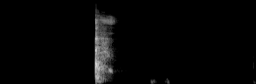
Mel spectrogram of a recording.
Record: {"cough_length": "2.6 s", "cough_amplitude": 32768, "cough_signal_mean_std_ratio": 0.15, "survey_phase": "beta (2021-08-13 to 2022-03-07)", "age": "45-64", "gender": "Female", "wearing_mask": "No", "symptom_cough_any": true, "symptom_fatigue": true, "symptom_headache": true, "symptom_onset": "4 days", "smoker_status": "Never smoked", "respiratory_condition_asthma": false, "respiratory_condition_other": false, "recruitment_source": "Test and Trace", "submission_delay": "2 days", "covid_test_result": "Positive", "covid_test_method": "RT-qPCR", "covid_ct_value": 24.9, "covid_ct_gene": "ORF1ab gene"}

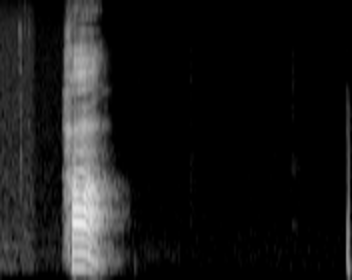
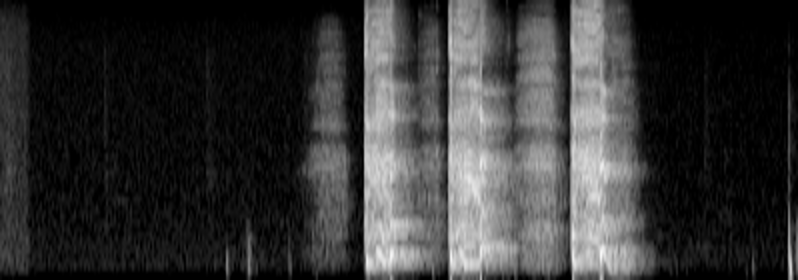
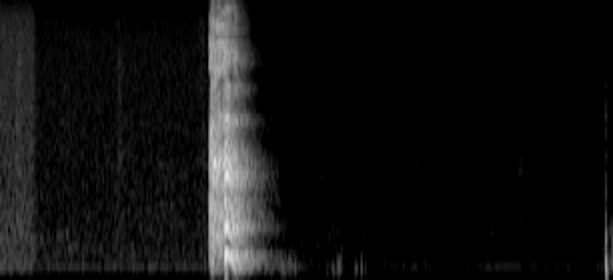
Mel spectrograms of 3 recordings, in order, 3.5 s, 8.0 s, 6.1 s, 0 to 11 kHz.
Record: {"exhalation_length": "3.5 s", "exhalation_amplitude": 26015, "exhalation_signal_mean_std_ratio": 0.22, "three_cough_length": "8.0 s", "three_cough_amplitude": 26028, "three_cough_signal_mean_std_ratio": 0.34, "cough_length": "6.1 s", "cough_amplitude": 26028, "cough_signal_mean_std_ratio": 0.16, "survey_phase": "beta (2021-08-13 to 2022-03-07)", "age": "65+", "gender": "Male", "wearing_mask": "No", "symptom_none": true, "smoker_status": "Ex-smoker", "respiratory_condition_asthma": false, "respiratory_condition_other": false, "recruitment_source": "REACT", "submission_delay": "2 days", "covid_test_result": "Negative", "covid_test_method": "RT-qPCR", "influenza_a_test_result": "Negative", "influenza_b_test_result": "Negative"}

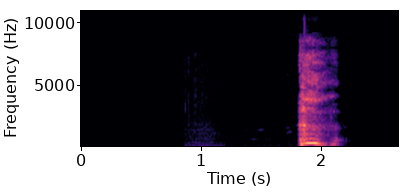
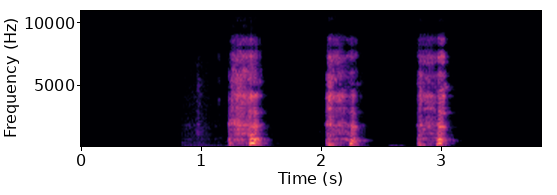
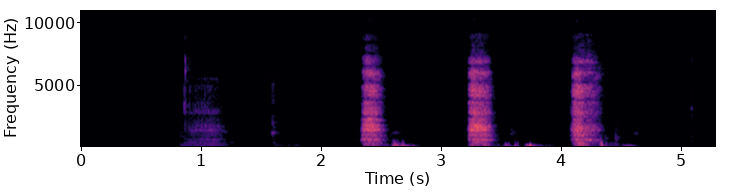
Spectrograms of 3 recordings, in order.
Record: {"cough_length": "2.6 s", "cough_amplitude": 32768, "cough_signal_mean_std_ratio": 0.23, "three_cough_length": "3.8 s", "three_cough_amplitude": 32767, "three_cough_signal_mean_std_ratio": 0.25, "exhalation_length": "5.3 s", "exhalation_amplitude": 10710, "exhalation_signal_mean_std_ratio": 0.26, "survey_phase": "beta (2021-08-13 to 2022-03-07)", "age": "45-64", "gender": "Female", "wearing_mask": "No", "symptom_sore_throat": true, "smoker_status": "Never smoked", "respiratory_condition_asthma": true, "respiratory_condition_other": false, "recruitment_source": "REACT", "submission_delay": "1 day", "covid_test_result": "Negative", "covid_test_method": "RT-qPCR", "influenza_a_test_result": "Negative", "influenza_b_test_result": "Negative"}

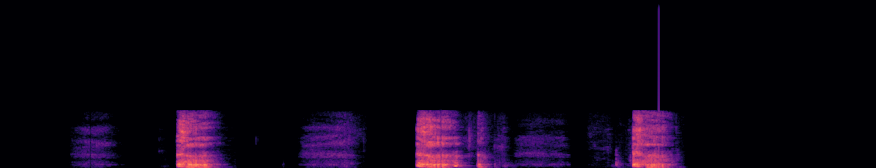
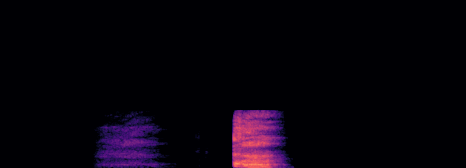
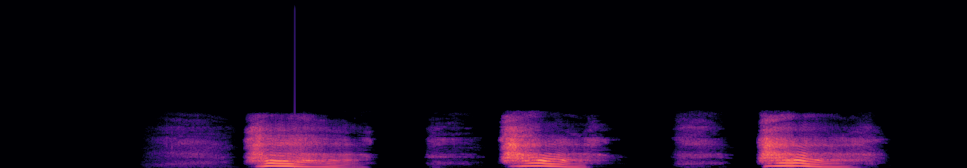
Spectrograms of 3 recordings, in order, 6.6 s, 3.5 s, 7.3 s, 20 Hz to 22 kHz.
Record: {"three_cough_length": "6.6 s", "three_cough_amplitude": 30547, "three_cough_signal_mean_std_ratio": 0.29, "cough_length": "3.5 s", "cough_amplitude": 29182, "cough_signal_mean_std_ratio": 0.24, "exhalation_length": "7.3 s", "exhalation_amplitude": 28567, "exhalation_signal_mean_std_ratio": 0.42, "survey_phase": "beta (2021-08-13 to 2022-03-07)", "age": "18-44", "gender": "Female", "wearing_mask": "No", "symptom_cough_any": true, "symptom_shortness_of_breath": true, "symptom_onset": "4 days", "smoker_status": "Never smoked", "respiratory_condition_asthma": false, "respiratory_condition_other": false, "recruitment_source": "Test and Trace", "submission_delay": "2 days", "covid_test_result": "Positive", "covid_test_method": "RT-qPCR", "covid_ct_value": 26.7, "covid_ct_gene": "ORF1ab gene"}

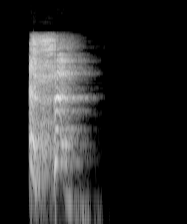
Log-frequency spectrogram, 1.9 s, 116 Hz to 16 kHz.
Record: {"cough_length": "1.9 s", "cough_amplitude": 29412, "cough_signal_mean_std_ratio": 0.37, "survey_phase": "beta (2021-08-13 to 2022-03-07)", "age": "45-64", "gender": "Female", "wearing_mask": "No", "symptom_none": true, "symptom_onset": "12 days", "smoker_status": "Never smoked", "respiratory_condition_asthma": false, "respiratory_condition_other": false, "recruitment_source": "REACT", "submission_delay": "2 days", "covid_test_result": "Negative", "covid_test_method": "RT-qPCR", "influenza_a_test_result": "Negative", "influenza_b_test_result": "Negative"}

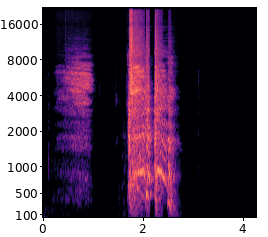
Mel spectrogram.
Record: {"cough_length": "4.3 s", "cough_amplitude": 32768, "cough_signal_mean_std_ratio": 0.45, "survey_phase": "beta (2021-08-13 to 2022-03-07)", "age": "45-64", "gender": "Male", "wearing_mask": "No", "symptom_none": true, "smoker_status": "Never smoked", "respiratory_condition_asthma": false, "respiratory_condition_other": false, "recruitment_source": "REACT", "submission_delay": "3 days", "covid_test_result": "Negative", "covid_test_method": "RT-qPCR", "influenza_a_test_result": "Negative", "influenza_b_test_result": "Negative"}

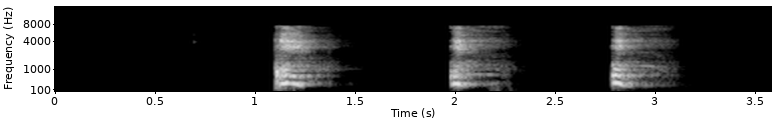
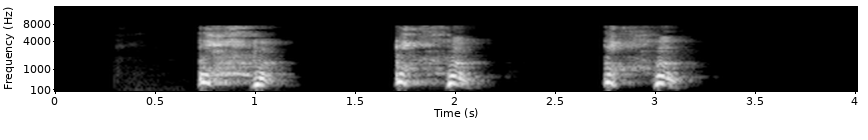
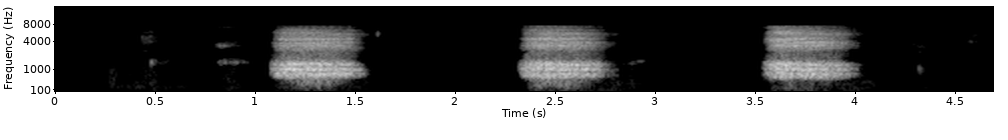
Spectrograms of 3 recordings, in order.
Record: {"cough_length": "3.6 s", "cough_amplitude": 30314, "cough_signal_mean_std_ratio": 0.26, "three_cough_length": "4.0 s", "three_cough_amplitude": 30941, "three_cough_signal_mean_std_ratio": 0.38, "exhalation_length": "4.7 s", "exhalation_amplitude": 20132, "exhalation_signal_mean_std_ratio": 0.43, "survey_phase": "beta (2021-08-13 to 2022-03-07)", "age": "18-44", "gender": "Female", "wearing_mask": "No", "symptom_none": true, "smoker_status": "Ex-smoker", "respiratory_condition_asthma": false, "respiratory_condition_other": false, "recruitment_source": "REACT", "submission_delay": "1 day", "covid_test_result": "Negative", "covid_test_method": "RT-qPCR", "influenza_a_test_result": "Negative", "influenza_b_test_result": "Negative"}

